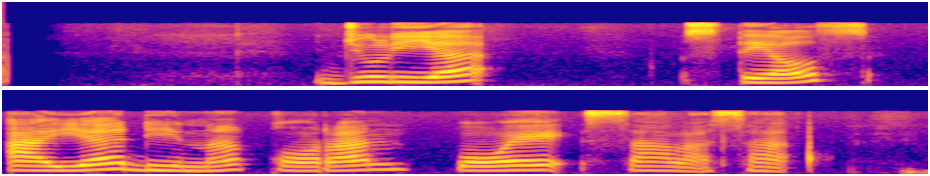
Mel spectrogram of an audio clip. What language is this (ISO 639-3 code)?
sun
